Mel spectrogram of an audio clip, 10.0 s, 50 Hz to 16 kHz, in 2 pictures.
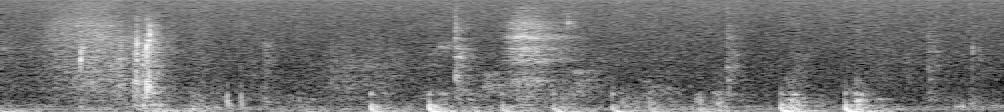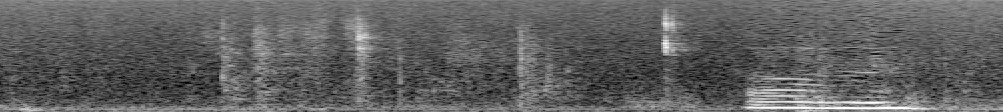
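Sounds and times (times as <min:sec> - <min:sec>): low room hum: 0:00.0 - 0:10.0
papers rustling: 0:00.2 - 0:01.7.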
